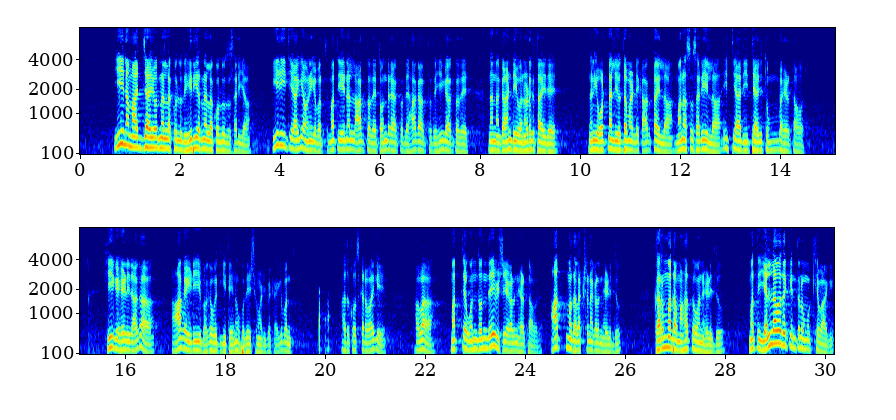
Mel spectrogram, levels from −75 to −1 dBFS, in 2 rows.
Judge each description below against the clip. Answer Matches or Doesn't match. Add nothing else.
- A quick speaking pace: Matches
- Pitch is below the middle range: Doesn't match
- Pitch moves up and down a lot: Doesn't match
